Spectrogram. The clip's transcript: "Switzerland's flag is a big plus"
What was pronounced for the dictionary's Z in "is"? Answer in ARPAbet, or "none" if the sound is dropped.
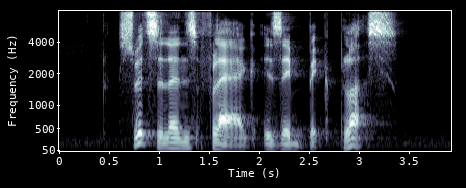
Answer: Z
